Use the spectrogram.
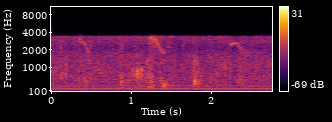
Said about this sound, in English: Monkeys, those crazy monkeys, I could strangle them.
